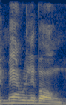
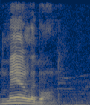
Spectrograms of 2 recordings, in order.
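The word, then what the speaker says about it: Marylebone: houston houston station how we don't have to pronounce it we don't have to say mary lebone no mary lebone never remember that i told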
